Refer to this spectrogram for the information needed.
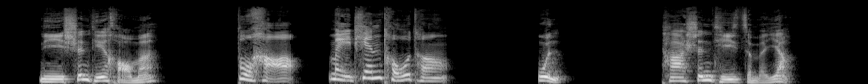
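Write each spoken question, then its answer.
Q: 他身体怎么样?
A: 不好,每天头疼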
